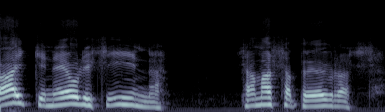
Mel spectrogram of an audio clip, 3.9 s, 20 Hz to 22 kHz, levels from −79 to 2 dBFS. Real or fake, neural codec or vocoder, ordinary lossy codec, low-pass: real; none; none; 19.8 kHz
